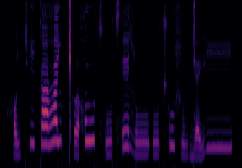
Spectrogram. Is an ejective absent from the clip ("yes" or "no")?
no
